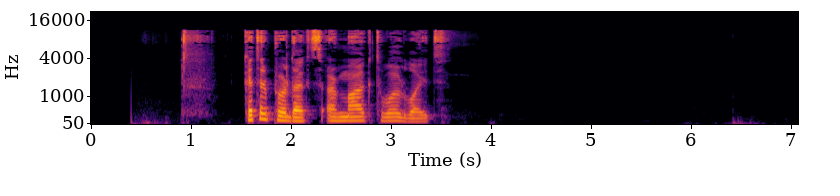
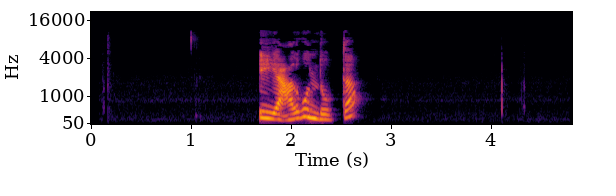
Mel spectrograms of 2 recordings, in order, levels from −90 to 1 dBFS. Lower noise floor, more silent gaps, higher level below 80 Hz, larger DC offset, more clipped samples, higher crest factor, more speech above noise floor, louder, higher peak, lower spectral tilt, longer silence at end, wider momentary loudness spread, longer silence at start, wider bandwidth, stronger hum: first, -86 dBFS vs -77 dBFS; neither; first, -64 dBFS vs -80 dBFS; neither; neither; about the same, 26 dB vs 24 dB; first, 66 dB vs 57 dB; about the same, -20 LUFS vs -21 LUFS; first, 0 dBFS vs -4 dBFS; second, -3.5 dB/octave vs -5.5 dB/octave; first, 3.55 s vs 2.15 s; second, 11 LU vs 15 LU; second, 0.9 s vs 1.7 s; about the same, 12 kHz vs 11 kHz; neither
